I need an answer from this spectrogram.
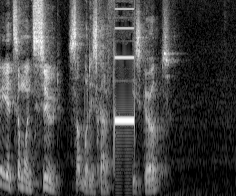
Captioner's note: beep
